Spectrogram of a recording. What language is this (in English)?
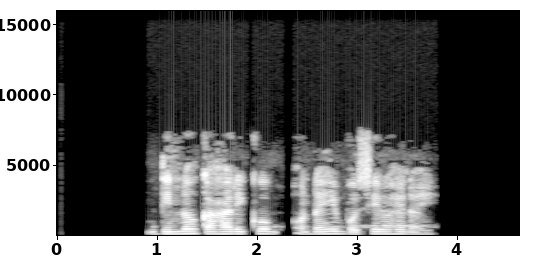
Odia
